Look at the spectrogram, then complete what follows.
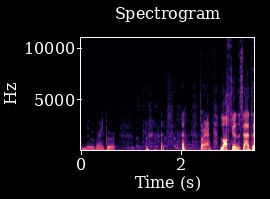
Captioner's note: laughter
